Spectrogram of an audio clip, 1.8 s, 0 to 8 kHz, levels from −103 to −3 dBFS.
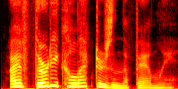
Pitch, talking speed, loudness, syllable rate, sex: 225 Hz, 235 wpm, -18 LUFS, 7.6 syllables/s, female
